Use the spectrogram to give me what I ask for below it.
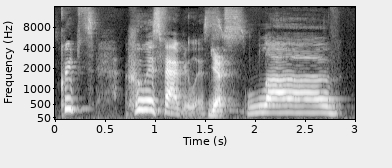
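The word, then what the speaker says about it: Krieps: Vicky creeps oh that's how you say it creeps creeps who is fabulous yes love Vicky creeps I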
